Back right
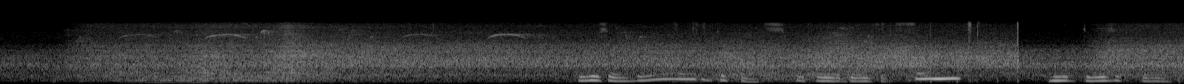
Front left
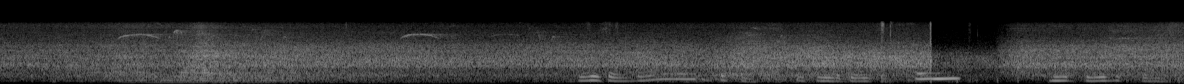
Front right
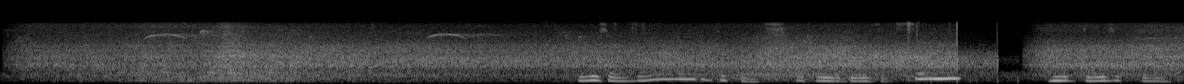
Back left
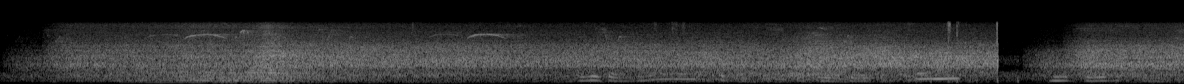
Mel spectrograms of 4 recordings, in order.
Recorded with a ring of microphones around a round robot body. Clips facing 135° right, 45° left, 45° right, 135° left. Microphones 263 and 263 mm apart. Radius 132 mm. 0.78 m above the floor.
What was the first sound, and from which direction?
A woman speaking, 75° right.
